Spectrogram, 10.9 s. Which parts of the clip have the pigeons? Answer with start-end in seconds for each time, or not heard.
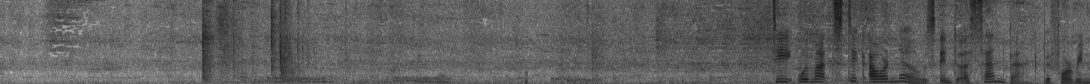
2.1-8.7.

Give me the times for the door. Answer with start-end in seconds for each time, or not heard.
2.0-3.3.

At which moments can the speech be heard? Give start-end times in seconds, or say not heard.
7.7-10.8.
